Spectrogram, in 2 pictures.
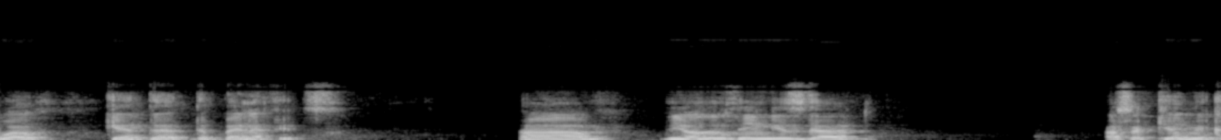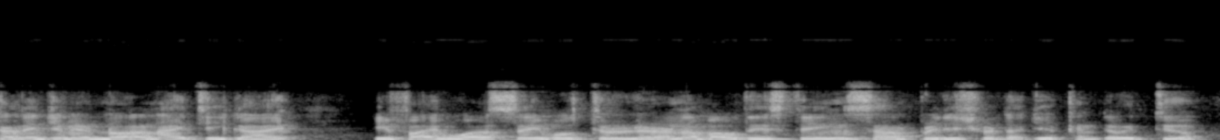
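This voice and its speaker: A man with a Mexican Spanish accent narrates a beginner's screen tutorial in a mid-range voice, stopping often with fillers as he searches for English words. His tone stays encouraging and patient. The recording sounds a little muffled, with a faint hiss underneath. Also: mid-range voice. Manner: hesitant, many fillers and pauses while finding words. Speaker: course instructor.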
